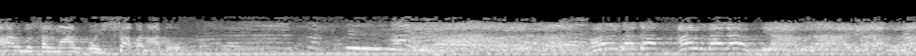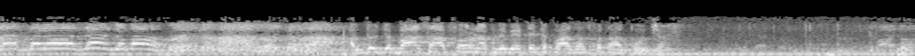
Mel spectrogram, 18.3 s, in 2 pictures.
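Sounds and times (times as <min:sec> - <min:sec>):
speech: 0:00.0 - 0:02.6, 0:03.4 - 0:06.6, 0:10.8 - 0:16.2, 0:18.0 - 0:18.3
steady low hum: 0:00.0 - 0:18.3
large crowd chanting religious slogans in unison: 0:03.9 - 0:05.9, 0:07.6 - 0:09.6, 0:10.7 - 0:12.7.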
